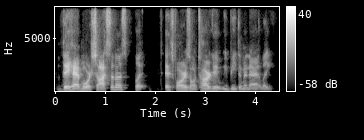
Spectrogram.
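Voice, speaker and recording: A man speaks casually as a sports podcast co-host. He works through a soccer match out loud in an informal, conversational way. His voice sits at an average male pitch. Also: moderate pace. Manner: informal, thinking aloud.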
